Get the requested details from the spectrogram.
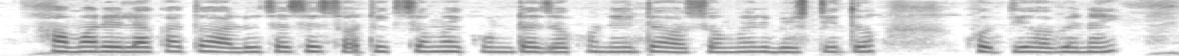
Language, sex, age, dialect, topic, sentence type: Bengali, female, 18-24, Rajbangshi, agriculture, question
